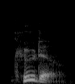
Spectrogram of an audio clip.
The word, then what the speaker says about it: Kudo: Kudo.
